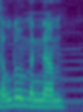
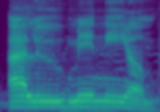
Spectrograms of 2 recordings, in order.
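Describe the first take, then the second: First: The word is said the American way. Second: The word is said the British way. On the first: The speaker calls it right. "It's aluminum. I'm right" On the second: The speaker calls it wrong. "Nope, it's aluminum"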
